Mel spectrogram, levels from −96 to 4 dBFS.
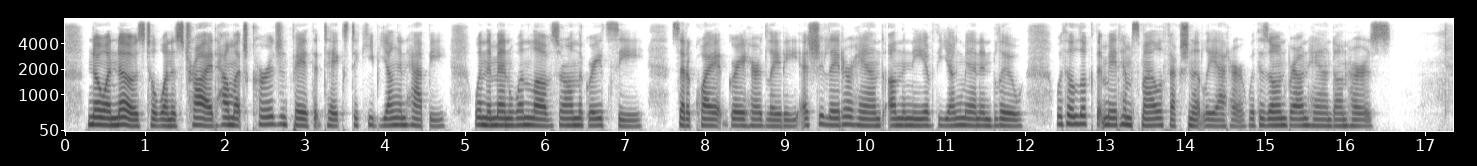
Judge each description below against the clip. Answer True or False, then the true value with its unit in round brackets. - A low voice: False (180 Hz)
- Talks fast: True (230 wpm)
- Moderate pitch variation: False (1.7 semitones)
